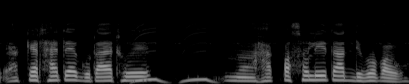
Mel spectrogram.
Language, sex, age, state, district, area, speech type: Assamese, female, 60+, Assam, Dhemaji, rural, spontaneous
